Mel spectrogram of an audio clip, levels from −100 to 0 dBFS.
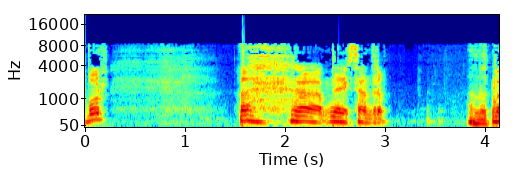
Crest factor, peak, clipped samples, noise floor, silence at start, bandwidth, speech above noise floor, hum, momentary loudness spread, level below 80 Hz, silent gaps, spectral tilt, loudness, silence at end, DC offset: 14 dB; 0 dBFS; under 0.1%; -46 dBFS; 0 s; 8.8 kHz; 33 dB; none; 8 LU; -42 dBFS; none; -5.5 dB/octave; -14 LUFS; 0 s; under 0.1%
